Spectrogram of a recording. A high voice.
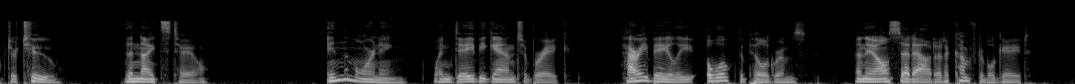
No: low, 115 Hz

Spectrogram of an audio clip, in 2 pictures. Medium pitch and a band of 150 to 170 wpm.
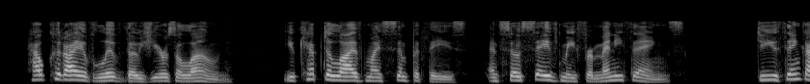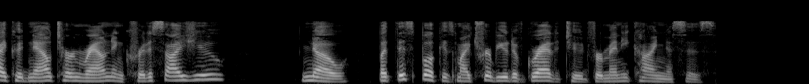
Yes: medium, 170 Hz; average, 160 wpm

